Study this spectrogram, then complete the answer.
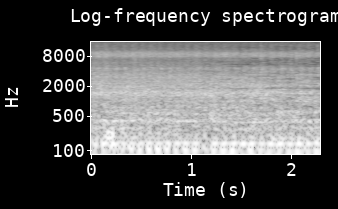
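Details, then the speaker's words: Honda Vario automatic scooter, previously stuttering with power loss at low rpm; after the fix on a test ride the small engine pulses steadily and evenly, picks up cleanly with no stumble or hesitation: normal running. "Ini responsif. Tidak ada penundaan, tidak ada gagap, hanya respons langsung. Rasanya luar biasa."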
